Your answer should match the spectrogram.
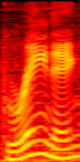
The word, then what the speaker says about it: Groening: You guys pointed out in the last episode it's pronounced Groening.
